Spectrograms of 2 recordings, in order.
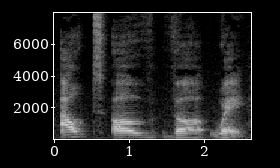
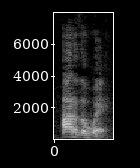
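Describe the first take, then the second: First: Each word is said fully, including the F. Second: It is fast, with 'out of' blurred into 'outta'. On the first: "Perfect pronunciation" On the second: "when we say it quickly"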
